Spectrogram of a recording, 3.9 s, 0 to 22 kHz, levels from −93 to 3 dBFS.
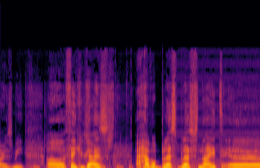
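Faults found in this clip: GSM signalling bursts, 1.64 to 2.58 s: nearby 2G handset in signalling mode, its radio pulses rectified in the audio input stage. Galloping dit-dit-dit ticks and short 217 Hz buzz groups under the speech, roughly 25 dB below it.

GSM phone buzz, 2.58 to 3.91 s: nearby 2G handset transmitting continuously as in a call, bursting at 217 Hz and rectified by the audio circuitry. Steady, hard, raspy 217 Hz buzz with dense harmonics, unrelated to the speech, about 28 dB below it.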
